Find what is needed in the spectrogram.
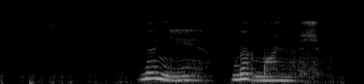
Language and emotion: Russian, sad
